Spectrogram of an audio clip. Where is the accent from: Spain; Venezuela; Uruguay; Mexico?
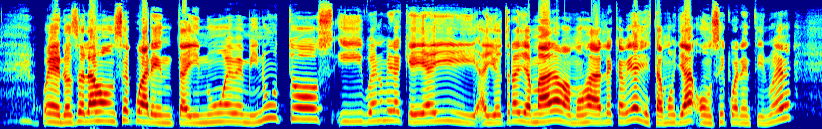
Venezuela; Todos como venezolanos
